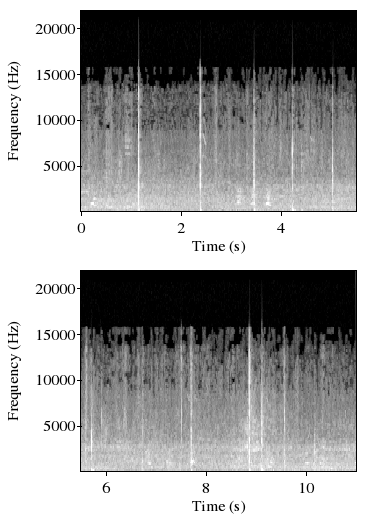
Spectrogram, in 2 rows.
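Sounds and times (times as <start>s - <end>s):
steady background noise: 0.0s - 11.0s
football hitting a head: 3.4s - 6.9s, 7.5s - 7.9s, 8.8s - 9.7s.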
